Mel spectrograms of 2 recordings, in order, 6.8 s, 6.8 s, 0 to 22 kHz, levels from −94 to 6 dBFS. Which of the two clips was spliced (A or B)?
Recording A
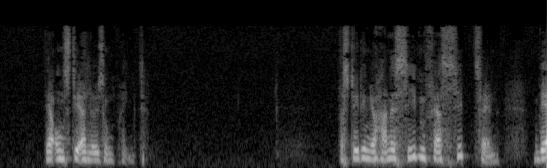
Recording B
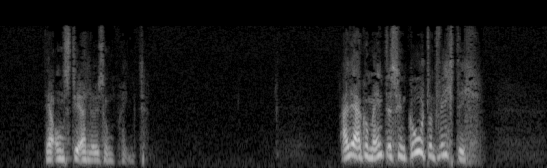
B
